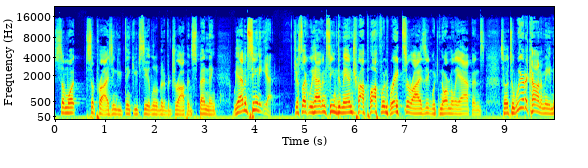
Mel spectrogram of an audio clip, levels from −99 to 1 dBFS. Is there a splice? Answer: no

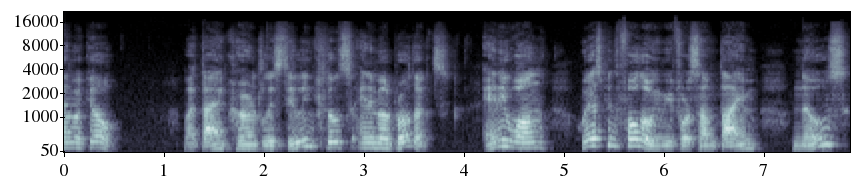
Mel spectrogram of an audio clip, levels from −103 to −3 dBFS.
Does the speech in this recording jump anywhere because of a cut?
yes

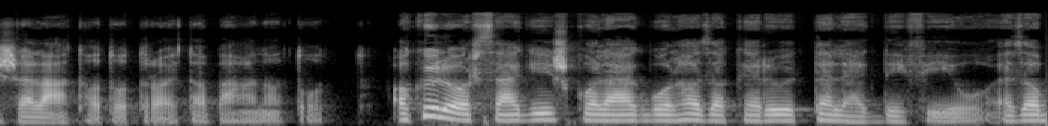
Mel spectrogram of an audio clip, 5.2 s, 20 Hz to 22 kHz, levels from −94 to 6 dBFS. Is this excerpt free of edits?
no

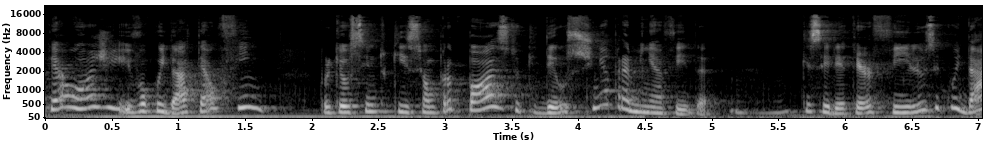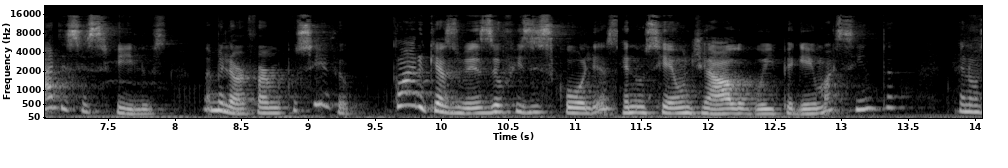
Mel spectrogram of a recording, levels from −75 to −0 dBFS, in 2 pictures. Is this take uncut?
no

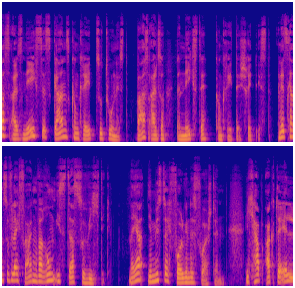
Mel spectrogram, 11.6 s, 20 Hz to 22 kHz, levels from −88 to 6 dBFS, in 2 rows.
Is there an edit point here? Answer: yes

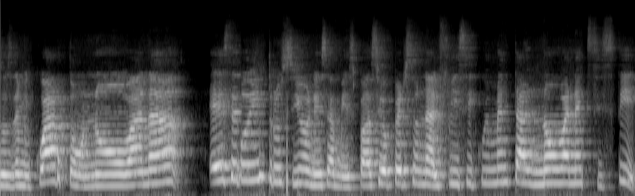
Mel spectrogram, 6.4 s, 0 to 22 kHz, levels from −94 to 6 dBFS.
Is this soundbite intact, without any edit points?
no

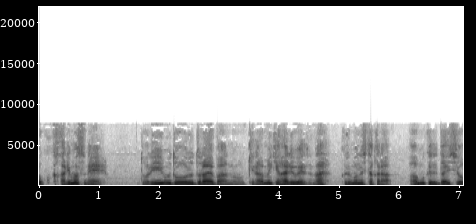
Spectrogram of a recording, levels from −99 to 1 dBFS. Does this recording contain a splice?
yes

